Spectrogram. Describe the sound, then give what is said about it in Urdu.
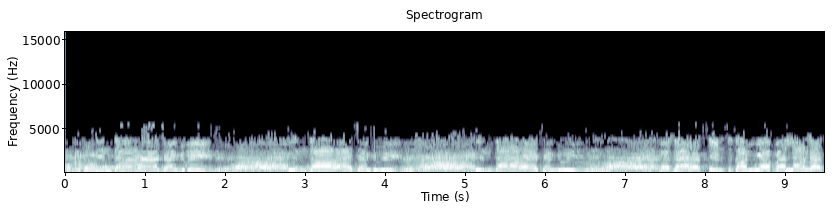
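A large crowd at a protest rally chants slogans in unison during a speech, loud and sustained, with rhythmic rising and falling phrases repeating every couple of seconds over a dense wash of voices. “ابھی نہیں, جب یہ سب نہیں, ایسے بھی نہیں, کسی نعرے کی اجازت نہیں, کسی غلط نعرے کی اجازت نہیں ہے.”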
